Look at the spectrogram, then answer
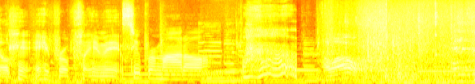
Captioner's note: laughs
